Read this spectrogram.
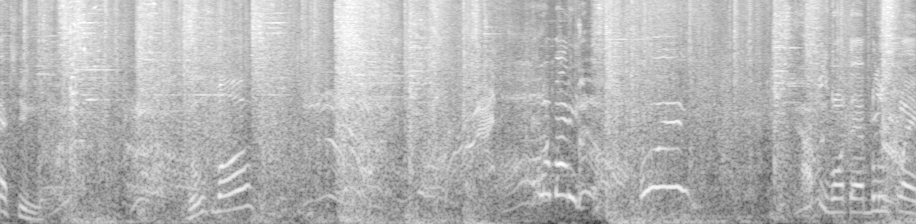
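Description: Fiery blasts roar and crackle in a video game fight.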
